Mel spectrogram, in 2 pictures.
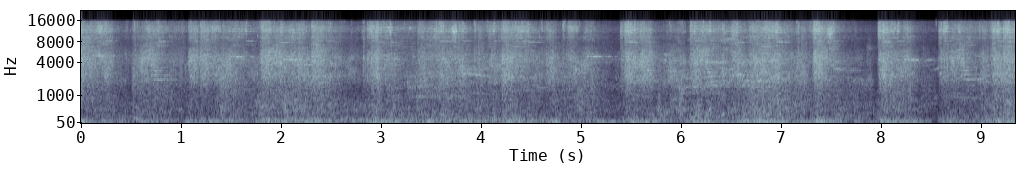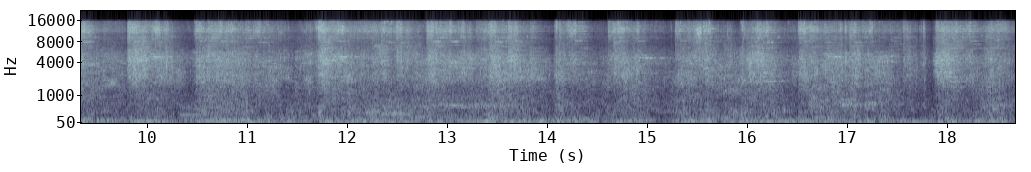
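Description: Spell effects crackle and burst over and over in quick succession.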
